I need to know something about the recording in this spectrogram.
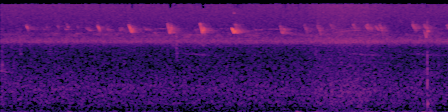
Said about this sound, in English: Not exactly a songful dawn chorus. So we got a lot of calls. from various warblers and probably a couple chickadees in here.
